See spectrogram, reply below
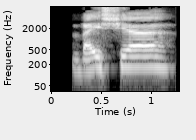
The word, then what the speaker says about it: Vaishya: Vaishya are sort of tradesmen and farmers.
